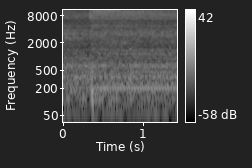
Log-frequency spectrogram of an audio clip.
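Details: Steady low mechanical hum with one soft knock from a stationary 5-litre oxygen concentrator (Lifestyle Mobility Aids LM5A) running at about 4 litres per minute after a low-flow alarm; compressor running.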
